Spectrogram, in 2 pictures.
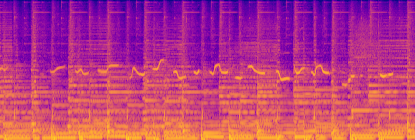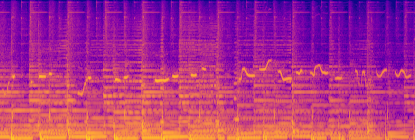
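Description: A person whistles a lively, looping melody over a full, steady musical backing, the whistled tune rising and falling in short repeated phrases throughout.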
